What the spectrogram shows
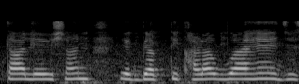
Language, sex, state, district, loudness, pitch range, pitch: Hindi, female, Uttar Pradesh, Hamirpur, -27 LUFS, 240-255 Hz, 250 Hz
